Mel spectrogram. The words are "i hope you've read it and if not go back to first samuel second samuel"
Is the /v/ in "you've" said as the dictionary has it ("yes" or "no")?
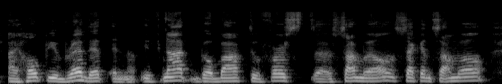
no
